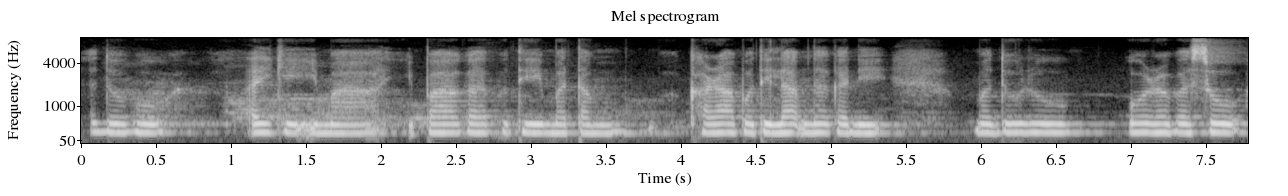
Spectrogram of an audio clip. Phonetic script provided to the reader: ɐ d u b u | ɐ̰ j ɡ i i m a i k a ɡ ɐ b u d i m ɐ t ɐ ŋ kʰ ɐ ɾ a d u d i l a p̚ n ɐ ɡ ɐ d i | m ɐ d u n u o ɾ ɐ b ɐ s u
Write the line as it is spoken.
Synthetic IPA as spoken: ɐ d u b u | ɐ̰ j ɡ i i m a i p a ɡ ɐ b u d i m ɐ t ɐ m kʰ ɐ ɾ a b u d i l a p̚ n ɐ ɡ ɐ n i | m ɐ d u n u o ɾ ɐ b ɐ s u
